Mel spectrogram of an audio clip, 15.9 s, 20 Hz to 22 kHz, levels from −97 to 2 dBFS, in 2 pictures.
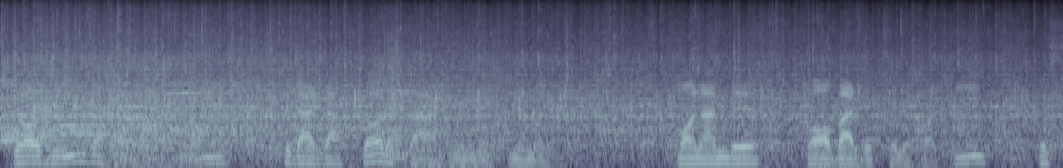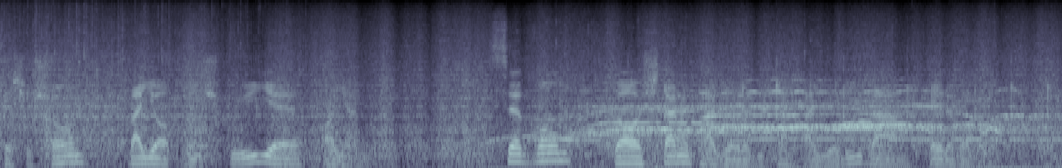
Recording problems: crowd noise; very loud; throughout; 4 dB above the speech

